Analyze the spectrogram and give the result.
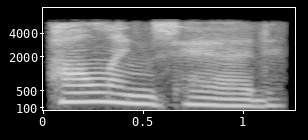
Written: Hollingshead

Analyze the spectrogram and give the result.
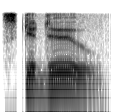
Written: skidoo

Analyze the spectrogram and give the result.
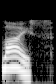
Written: lyse

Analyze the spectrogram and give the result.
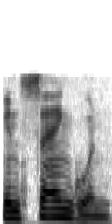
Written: ensanguine

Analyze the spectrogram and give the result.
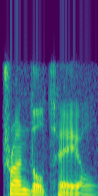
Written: trundle-tail

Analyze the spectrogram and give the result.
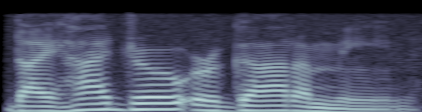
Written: dihydroergotamine

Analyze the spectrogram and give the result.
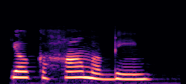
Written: yokohama bean

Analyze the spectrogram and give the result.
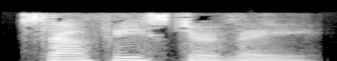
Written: southeasterly

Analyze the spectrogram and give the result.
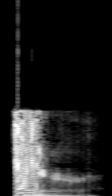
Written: airlike

